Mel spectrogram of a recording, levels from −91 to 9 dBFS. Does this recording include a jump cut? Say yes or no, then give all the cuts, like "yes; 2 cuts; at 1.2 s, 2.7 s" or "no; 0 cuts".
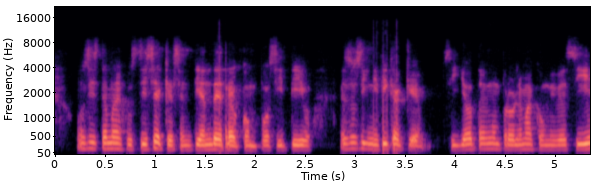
no; 0 cuts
